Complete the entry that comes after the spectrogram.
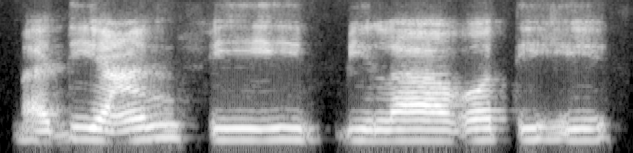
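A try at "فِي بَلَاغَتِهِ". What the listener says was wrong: Ini bukan bilaghah, balaghah.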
